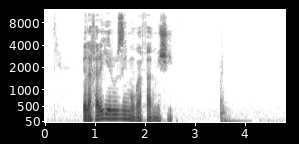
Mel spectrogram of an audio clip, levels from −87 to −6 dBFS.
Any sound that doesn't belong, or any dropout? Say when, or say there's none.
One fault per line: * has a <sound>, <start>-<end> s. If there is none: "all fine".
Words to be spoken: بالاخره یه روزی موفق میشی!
* has a thud, 3.5-4.1 s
